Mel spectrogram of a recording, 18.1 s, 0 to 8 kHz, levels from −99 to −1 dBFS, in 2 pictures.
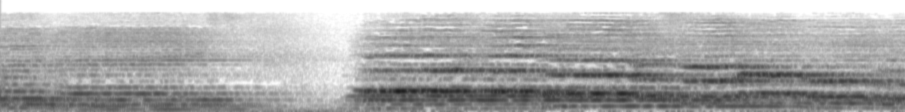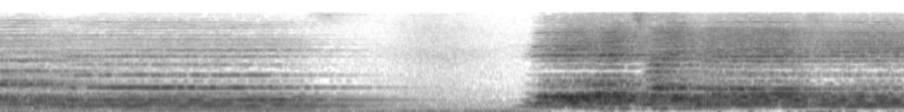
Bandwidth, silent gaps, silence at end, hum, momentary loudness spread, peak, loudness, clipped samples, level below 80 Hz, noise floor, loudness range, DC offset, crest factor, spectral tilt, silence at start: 5.8 kHz; none; 0 s; none; 15 LU; -10 dBFS; -27 LUFS; under 0.1%; -54 dBFS; -55 dBFS; 14 LU; under 0.1%; 18 dB; -10.5 dB/octave; 0 s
